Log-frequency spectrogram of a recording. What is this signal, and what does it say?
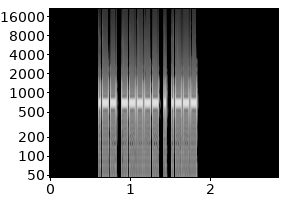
Morse code, heard as a keyed tone, about 50 wpm, 700 Hz. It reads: W0EJ
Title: Easy Call Signs - 50wpm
